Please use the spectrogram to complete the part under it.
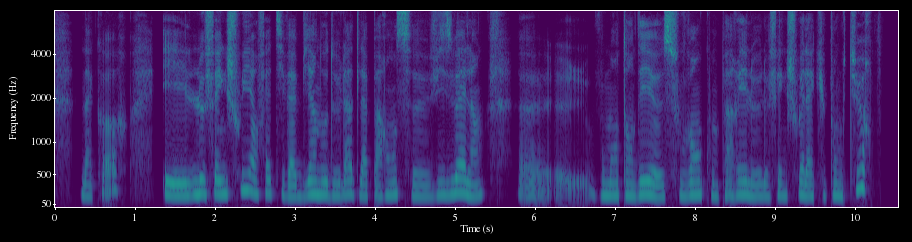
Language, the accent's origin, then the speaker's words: French; France; moi, je vous parle en tant que Française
